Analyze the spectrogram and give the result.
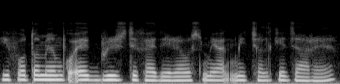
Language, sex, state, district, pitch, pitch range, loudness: Hindi, female, Arunachal Pradesh, Longding, 195 Hz, 185-210 Hz, -15 LUFS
